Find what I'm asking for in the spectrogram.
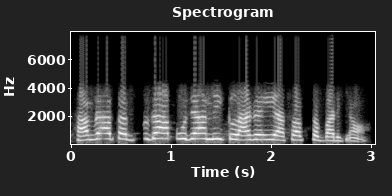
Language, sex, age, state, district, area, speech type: Maithili, female, 18-30, Bihar, Saharsa, rural, conversation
